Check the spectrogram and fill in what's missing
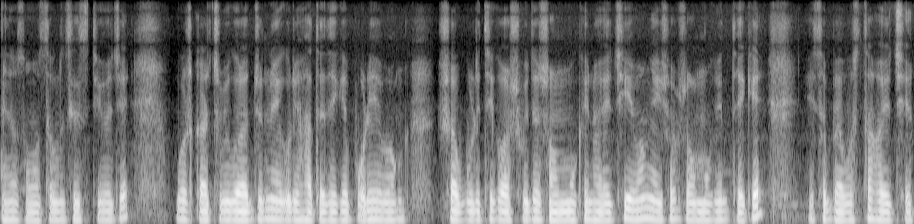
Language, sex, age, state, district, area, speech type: Bengali, male, 30-45, West Bengal, Hooghly, urban, spontaneous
